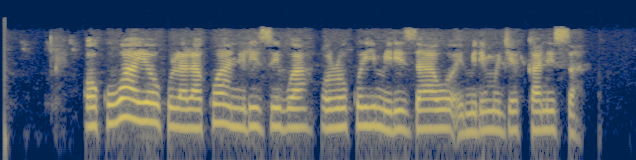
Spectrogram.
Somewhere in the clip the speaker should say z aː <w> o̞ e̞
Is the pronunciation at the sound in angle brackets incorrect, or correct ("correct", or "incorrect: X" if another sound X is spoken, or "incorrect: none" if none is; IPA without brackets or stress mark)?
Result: correct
